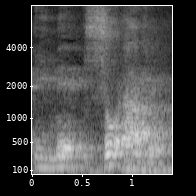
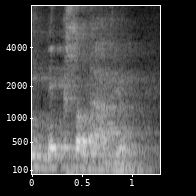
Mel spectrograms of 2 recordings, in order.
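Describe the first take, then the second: First: Inexorável with the x said as z, i-ne-zo-RA-vel, a little slow; correct pronunciation. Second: Inexorável with the x said as ks, in-ek-so-RA-vel; wrong pronunciation. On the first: Delegate teaching students the right way, inexorável with z. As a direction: say inexorável properly, x like z. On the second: Delegate showing students the common mistake, inexorável with ks. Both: Shown as a demonstration. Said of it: "a pronúncia certa é inexorável".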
